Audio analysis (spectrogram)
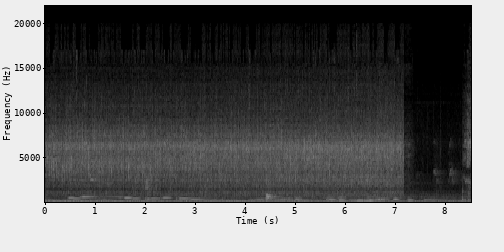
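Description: Half a spoon of cumin seeds hits a cube of butter and two spoons of hot oil for a thecha pav masala. A steady, close sizzle crackles on throughout, with a faint melody playing in the background.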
